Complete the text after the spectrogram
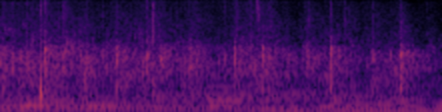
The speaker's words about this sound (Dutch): Let's give the band a hand. Dank je, laten we de band een applaus geven. Done a great job, guys. Well done.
